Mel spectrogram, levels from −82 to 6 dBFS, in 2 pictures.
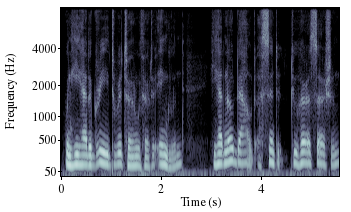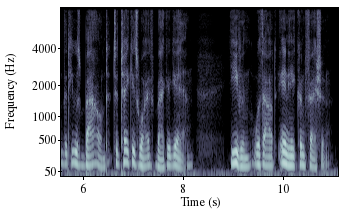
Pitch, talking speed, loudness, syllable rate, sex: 130 Hz, 175 wpm, -19 LUFS, 4.7 syllables/s, male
